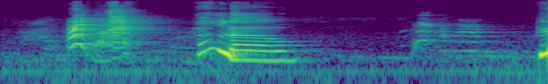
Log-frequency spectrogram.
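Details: One of two pet macaws indoors gives harsh, dog-like barks, loud rasping bursts with a sharp rise and fall, between snatches of human chatter and talk of "pretty bird" and "peekaboo".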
